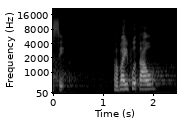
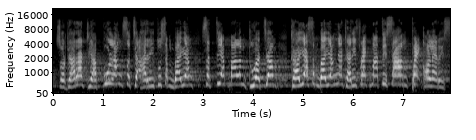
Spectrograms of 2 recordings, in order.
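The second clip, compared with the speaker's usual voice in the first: loud, high preacher's voice; fiery preaching; 8 semitones higher, 8 dB louder than usual. Acted. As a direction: preach it at full force. Preaching loudly to congregation.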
